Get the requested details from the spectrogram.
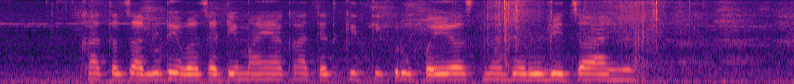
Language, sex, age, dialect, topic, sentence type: Marathi, female, 41-45, Varhadi, banking, question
